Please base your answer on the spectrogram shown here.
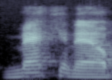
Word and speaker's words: Mackinac: a really weird mac it's called mackinaw but it's spelt mackinac anyway but it is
